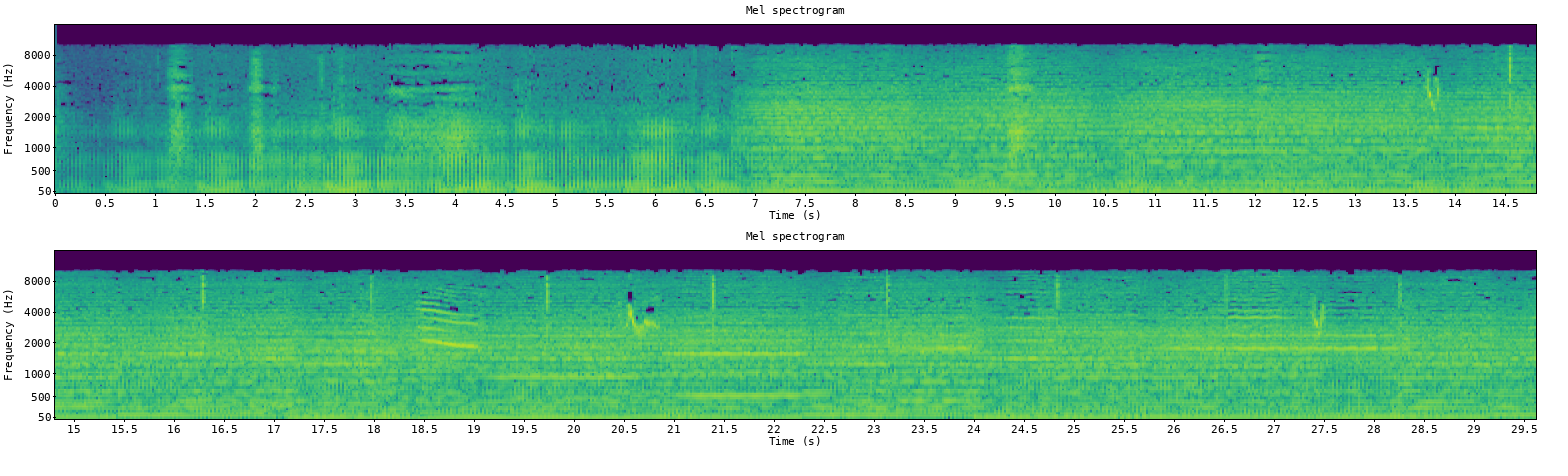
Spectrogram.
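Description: A song made of cat meows sung over a full musical backing with steady bass and beat, the meowing voices carrying the melody loudly from start to finish.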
